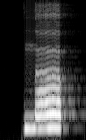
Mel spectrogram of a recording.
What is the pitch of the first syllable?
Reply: falling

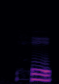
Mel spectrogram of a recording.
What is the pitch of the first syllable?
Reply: low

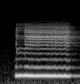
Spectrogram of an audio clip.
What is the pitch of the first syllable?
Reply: high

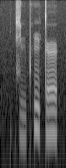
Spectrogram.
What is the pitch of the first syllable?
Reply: low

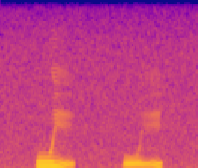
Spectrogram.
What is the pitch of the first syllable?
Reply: falling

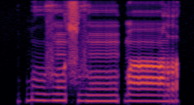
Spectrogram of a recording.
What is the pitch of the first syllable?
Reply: high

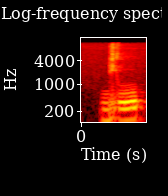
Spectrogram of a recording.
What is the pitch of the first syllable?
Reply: rising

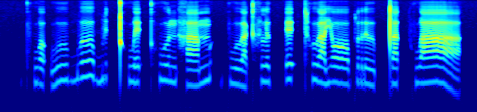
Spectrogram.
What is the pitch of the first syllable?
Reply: low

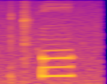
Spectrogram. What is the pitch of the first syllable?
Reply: high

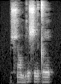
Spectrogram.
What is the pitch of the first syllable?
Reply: low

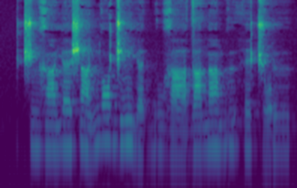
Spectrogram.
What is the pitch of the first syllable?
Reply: low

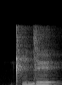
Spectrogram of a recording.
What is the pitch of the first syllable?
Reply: low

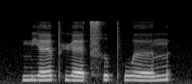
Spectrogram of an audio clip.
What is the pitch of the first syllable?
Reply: rising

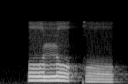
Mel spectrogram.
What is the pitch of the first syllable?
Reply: high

